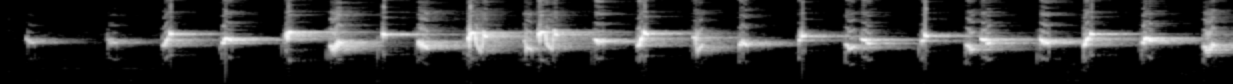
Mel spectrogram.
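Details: Sooty-headed bulbul in lively gacor singing, used as a lure to prompt untrained birds to sing; two soft opening notes, then a dense run of short liquid whistled notes, alternately rising and falling, about three per second, overlapping as if several birds.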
